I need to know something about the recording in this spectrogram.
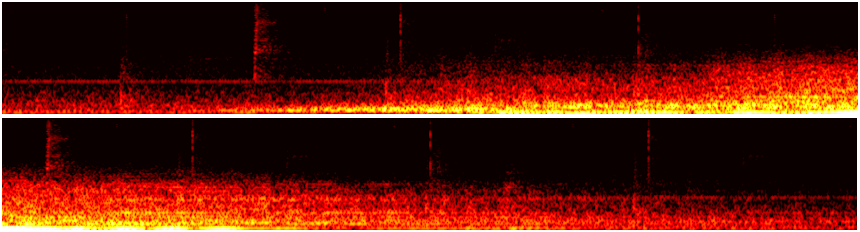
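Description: A deep, low rumble from the horror film's sound design swells up over a few seconds, peaks past the middle, and fades away. Faint scattered clicks run underneath it.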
